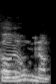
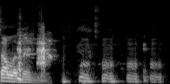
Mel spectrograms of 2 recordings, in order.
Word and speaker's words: aluminium: I mean, it's a word like aluminum. You have to pronounce it right. Yeah, it's aluminium.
